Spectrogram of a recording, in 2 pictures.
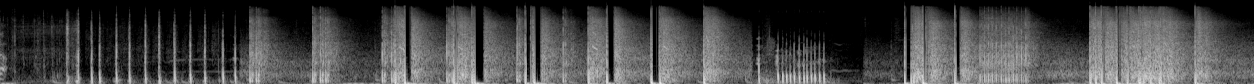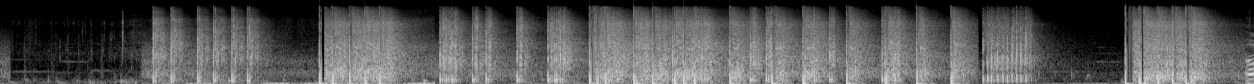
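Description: Three consumer firework batteries (cakes) firing at once: a rapid string of launches and aerial bangs, dense and loud, thinning out twice before picking up again, then stopping abruptly shortly before the end.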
